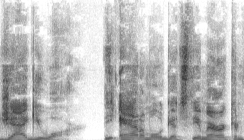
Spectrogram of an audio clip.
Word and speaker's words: Jaguar: This one says, Jaguar, the car, gets the British pronunciation, Jaguar. The animal gets the American pronunciation, Jaguar, since the football team's logo is not a car.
